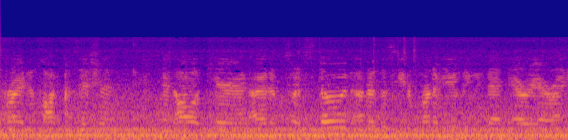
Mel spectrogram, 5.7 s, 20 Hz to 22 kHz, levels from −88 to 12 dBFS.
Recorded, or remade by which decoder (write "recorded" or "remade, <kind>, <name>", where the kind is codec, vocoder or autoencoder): recorded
